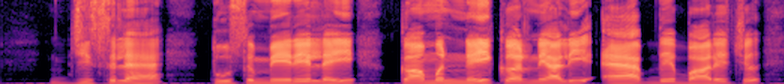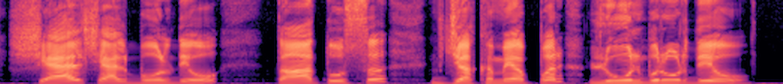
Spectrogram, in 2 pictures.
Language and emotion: Dogri, angry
